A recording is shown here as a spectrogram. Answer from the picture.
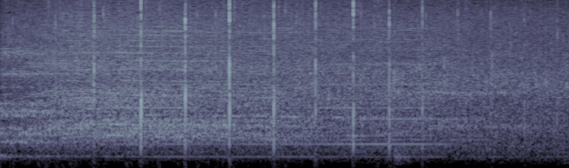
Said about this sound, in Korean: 수고하신 두 분을 위해서 큰 박수 부탁드립니다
